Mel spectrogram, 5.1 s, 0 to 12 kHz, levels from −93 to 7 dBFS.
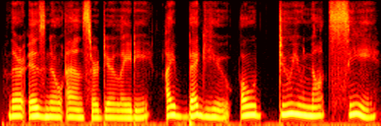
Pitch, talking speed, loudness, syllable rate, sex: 185 Hz, 140 wpm, -15 LUFS, 3.7 syllables/s, female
